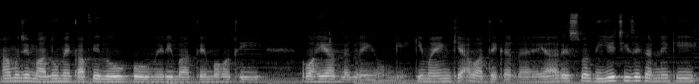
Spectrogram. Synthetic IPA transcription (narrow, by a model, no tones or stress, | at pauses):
ɦãːmʊd͡ʒʱemaːluːmɦɛ̃kaːfiloːɡkomeːɾibaːt̪ẽbɐɦʊt̪ɦi | ʋaːɦijaːt̪lɐɡɾɐɦiɦõ̰ːɡḭːkimaːɪ̃ŋkja̰ːbaːt̪ẽkɐɾːɐɦaɦɛjaːɾɪswɐk̚t̪jet͡ʃiːzẽkɐɾneki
